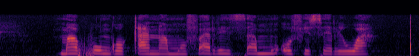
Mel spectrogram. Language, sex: Venda, female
